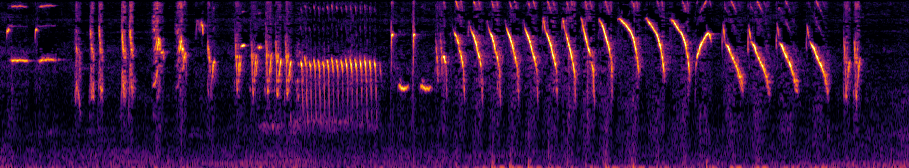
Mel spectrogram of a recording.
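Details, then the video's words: Canary singing full gacor with long 'nembak' and 'gereja' fill, a lure and master recording for other songbirds; staccato chirps, a buzzy trill, then a long run of rhythmic descending sweeps. "Suara Kenari Gacor | Full Nembak Panjang!!"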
